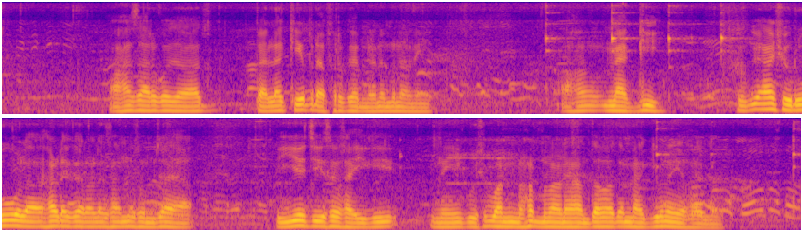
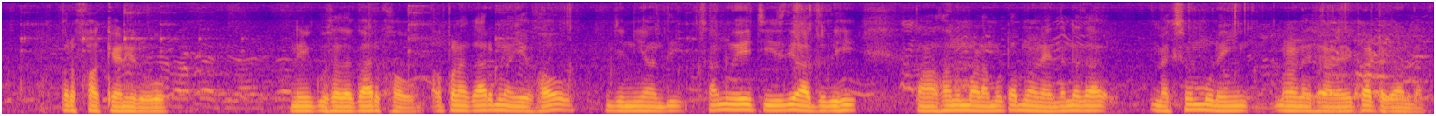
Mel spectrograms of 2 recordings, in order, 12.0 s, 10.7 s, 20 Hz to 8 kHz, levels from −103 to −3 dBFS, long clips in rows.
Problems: constant background noise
